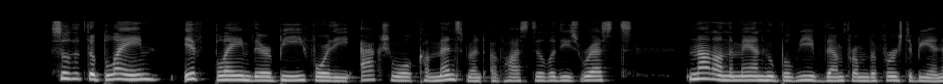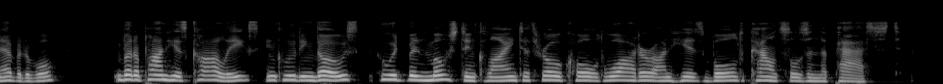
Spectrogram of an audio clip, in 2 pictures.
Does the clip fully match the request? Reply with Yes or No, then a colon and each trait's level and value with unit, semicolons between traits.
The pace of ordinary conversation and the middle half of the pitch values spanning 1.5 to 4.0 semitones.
Yes: average, 160 wpm; average, 3.0 semitones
